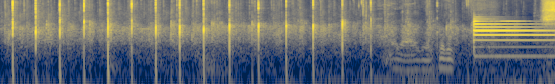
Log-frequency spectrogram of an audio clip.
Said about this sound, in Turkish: Şimdi gongumuzu başlattık mı? Hemen şöyle yapalım. Süremizi başlatalım.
